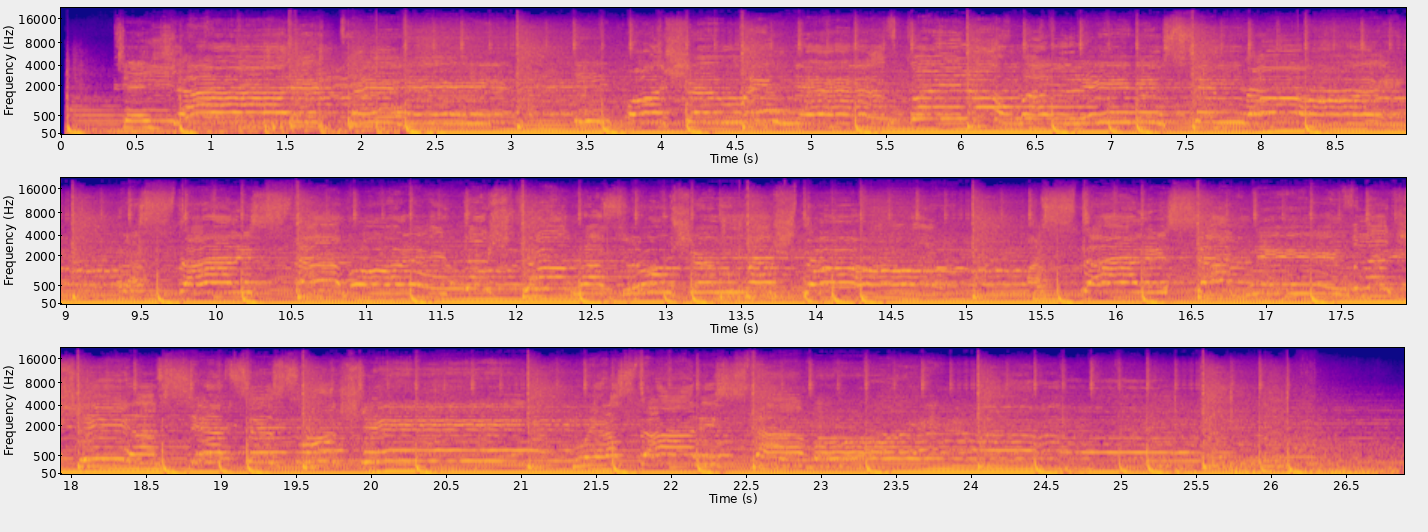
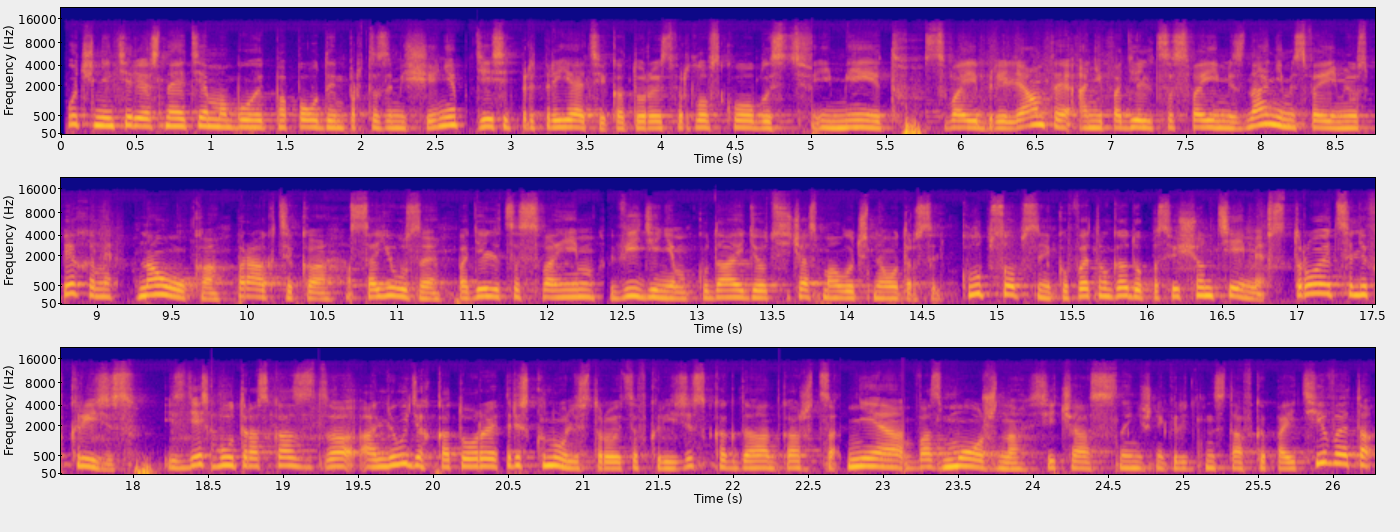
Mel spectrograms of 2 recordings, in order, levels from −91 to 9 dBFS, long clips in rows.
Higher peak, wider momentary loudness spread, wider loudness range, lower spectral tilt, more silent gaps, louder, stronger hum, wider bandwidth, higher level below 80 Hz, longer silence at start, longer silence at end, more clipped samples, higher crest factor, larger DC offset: about the same, 0 dBFS vs 0 dBFS; second, 3 LU vs 6 LU; about the same, 1 LU vs 2 LU; about the same, -4.5 dB/octave vs -5 dB/octave; neither; about the same, -11 LUFS vs -12 LUFS; neither; first, 19 kHz vs 15 kHz; first, -14 dBFS vs -34 dBFS; about the same, 0 s vs 0.05 s; about the same, 0 s vs 0 s; neither; about the same, 10 dB vs 12 dB; neither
